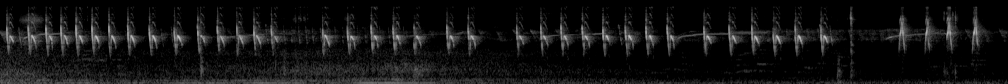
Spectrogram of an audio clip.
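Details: Bar-winged prinia giving a provoking lure song: quick, evenly repeated sharp high chirps in long runs, a thin rising whistle toward the end, and a brief pause before the chirping resumes.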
